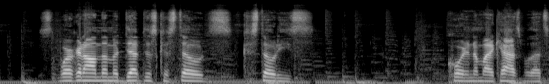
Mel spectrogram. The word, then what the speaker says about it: Custodes: Just working on them Adeptus Custodes.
